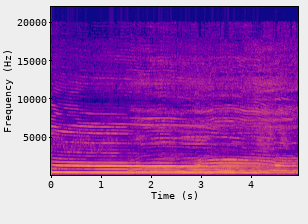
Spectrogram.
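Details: Gray wolves, a captive-born pack of five ambassador wolves, howling together in their main enclosure: several long, smooth howls overlap at different pitches, with new voices sliding in partway through to form a rich layered chorus.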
